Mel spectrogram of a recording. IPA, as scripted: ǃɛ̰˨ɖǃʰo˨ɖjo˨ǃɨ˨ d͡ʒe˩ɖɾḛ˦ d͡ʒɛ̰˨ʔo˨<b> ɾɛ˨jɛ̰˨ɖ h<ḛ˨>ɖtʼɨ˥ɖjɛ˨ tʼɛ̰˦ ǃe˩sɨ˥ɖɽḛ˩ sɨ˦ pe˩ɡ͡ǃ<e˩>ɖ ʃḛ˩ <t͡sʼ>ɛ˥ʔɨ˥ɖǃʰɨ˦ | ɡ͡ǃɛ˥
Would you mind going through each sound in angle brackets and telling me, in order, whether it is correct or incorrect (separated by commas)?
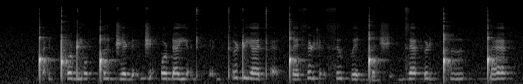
incorrect, correct, correct, incorrect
